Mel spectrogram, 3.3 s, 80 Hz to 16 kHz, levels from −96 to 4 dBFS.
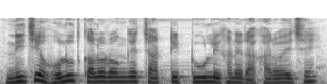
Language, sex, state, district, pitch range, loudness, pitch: Bengali, male, West Bengal, Alipurduar, 145-170 Hz, -16 LUFS, 165 Hz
